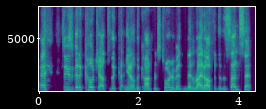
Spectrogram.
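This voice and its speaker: A man on a sports radio show, breaking down basketball teams in halting speech with many restarts and easy laughs. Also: fairly high pitch, a bit bright, no echo. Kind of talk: casual sports radio chat.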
